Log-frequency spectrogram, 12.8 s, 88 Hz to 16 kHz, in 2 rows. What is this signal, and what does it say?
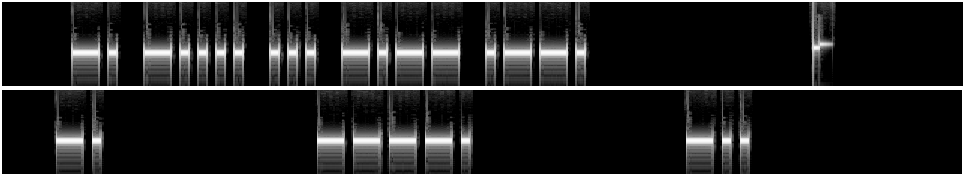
Morse code, heard as a keyed tone, about 20 wpm, spaced as for 11 wpm, 700 Hz. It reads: N6SYP N9D
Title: USA Call Signs - 8x Character Spacing - 20wpm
